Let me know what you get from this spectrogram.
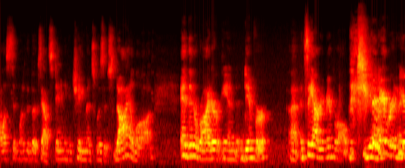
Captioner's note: laughs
